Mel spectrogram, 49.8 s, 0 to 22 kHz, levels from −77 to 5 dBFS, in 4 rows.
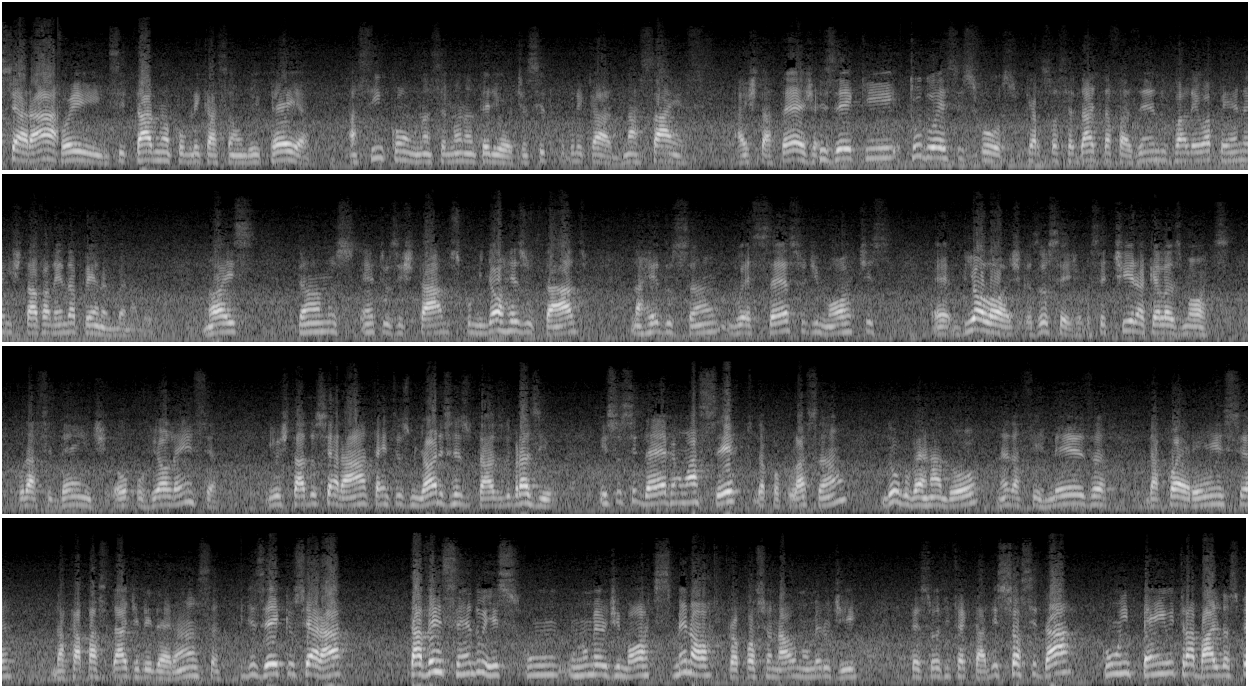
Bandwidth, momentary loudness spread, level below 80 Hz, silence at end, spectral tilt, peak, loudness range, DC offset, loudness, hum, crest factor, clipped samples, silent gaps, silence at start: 15 kHz; 13 LU; -44 dBFS; 0 s; -6 dB/octave; -2 dBFS; 4 LU; under 0.1%; -17 LUFS; none; 16 dB; under 0.1%; none; 0 s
